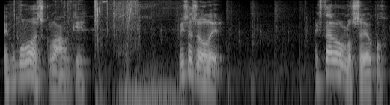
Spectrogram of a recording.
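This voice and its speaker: A man's voice: mid-range voice, big pitch swings, mellow. A man hosting a let's play, chatting to himself as he plays and dropping English exclamations and curses. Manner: chatty self-talk, mutters while playing. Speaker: gamer host.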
